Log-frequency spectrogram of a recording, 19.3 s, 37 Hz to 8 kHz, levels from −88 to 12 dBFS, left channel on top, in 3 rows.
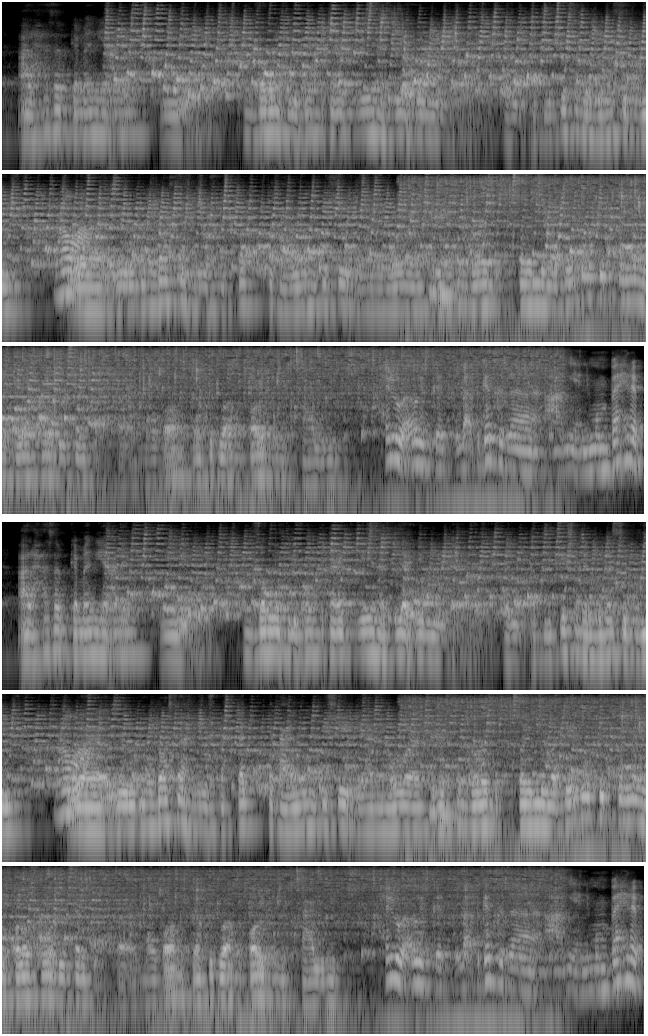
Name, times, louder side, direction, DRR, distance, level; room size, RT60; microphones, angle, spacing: voice 1, 0.2-2.1 2.4-6.6 7.1-9.0 9.2-16.3, right 4 dB, 55° right, 1 dB, 0.5 m, -28 dB
sound 1, 1.0-14.6, left 3 dB, 50° left, 0.9 m, -29 dB
voice 2, 7.0-7.4 10.7-10.9 16.6-19.3, left 1 dB, 10° left, 7 dB, 0.6 m, -27 dB
sound 2, 10.4-18.5, left 2 dB, 70° left, 1.4 m, -34 dB
9.0 x 3.3 x 5.7 m, 0.85 s
head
